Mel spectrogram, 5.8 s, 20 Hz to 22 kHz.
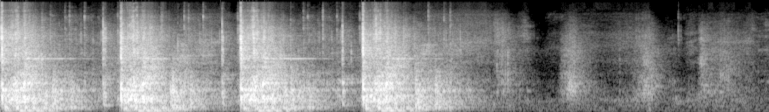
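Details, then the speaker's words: Grandfather's old Evinrude 6 hp Fisherman outboard (bought 1991, from a barn), new 3/8 fuel hose, choke on. Hard recoil pulls with no firing. It isn't getting fuel; the inlet was found completely clogged. "Well, it's gonna fire. I don't know if it's getting fuel though. I would argue it is not getting fuel."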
